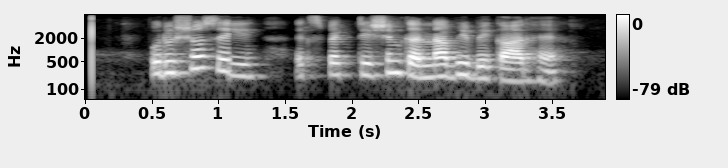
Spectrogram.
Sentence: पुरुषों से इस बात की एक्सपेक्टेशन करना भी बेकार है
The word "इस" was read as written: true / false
false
